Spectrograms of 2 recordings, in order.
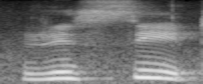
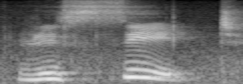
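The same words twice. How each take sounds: The two takes are said the same way.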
